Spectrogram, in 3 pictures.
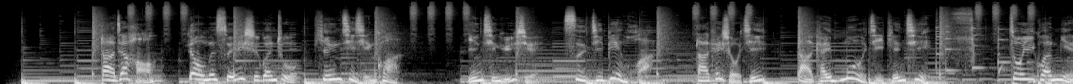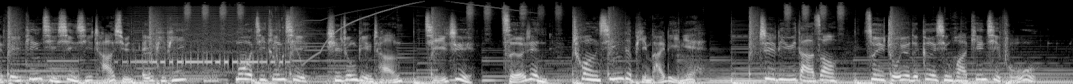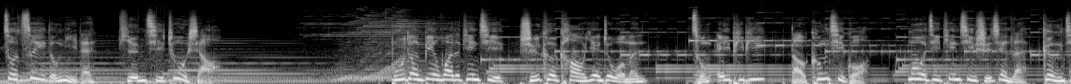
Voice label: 男国 宣传片 病毒; 飞碟说APP墨迹天气

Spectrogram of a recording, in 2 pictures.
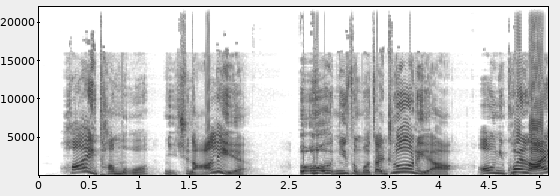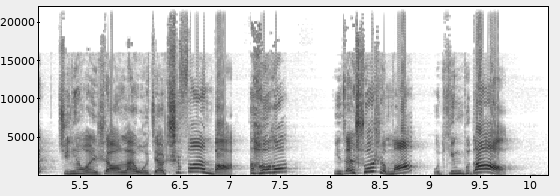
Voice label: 动画 童声 男童

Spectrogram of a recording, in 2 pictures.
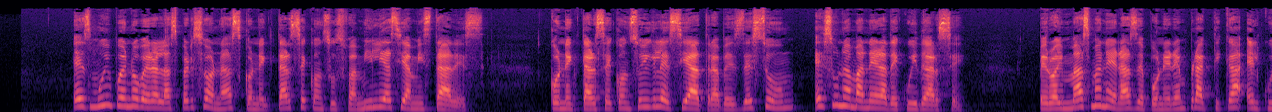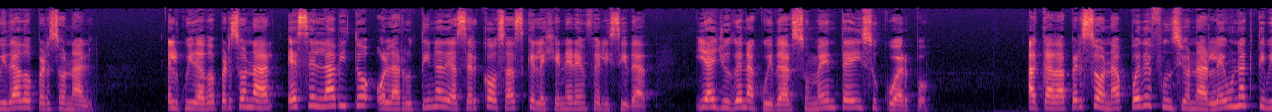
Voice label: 西班牙语女 外语 小语种

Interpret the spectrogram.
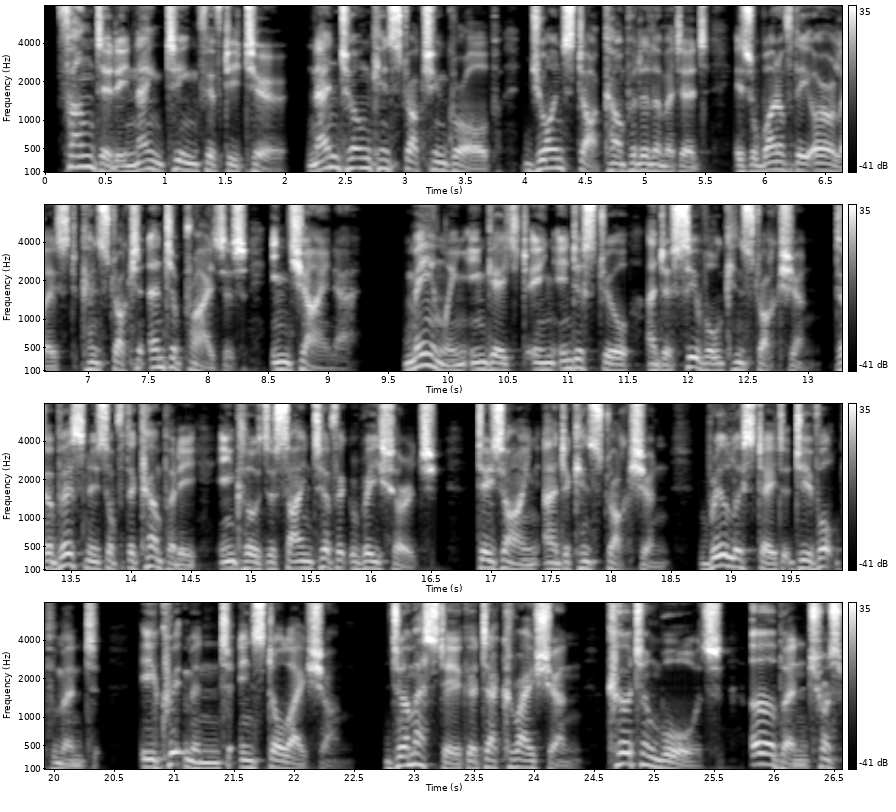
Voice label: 男英 外语 国内英语 宣传片 大气; 宣传片南通建设

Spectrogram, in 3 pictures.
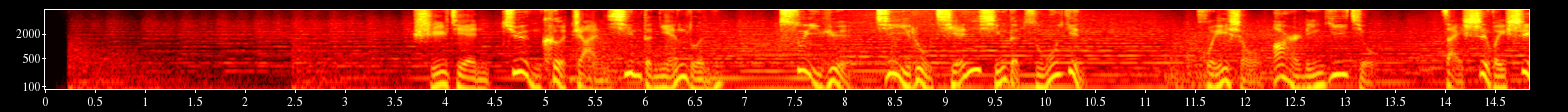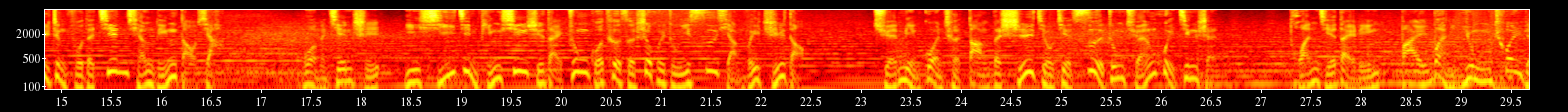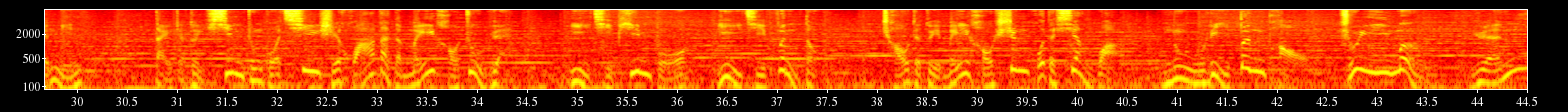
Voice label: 宣传片 城市 宣传片 激情, 男; 重庆永川区

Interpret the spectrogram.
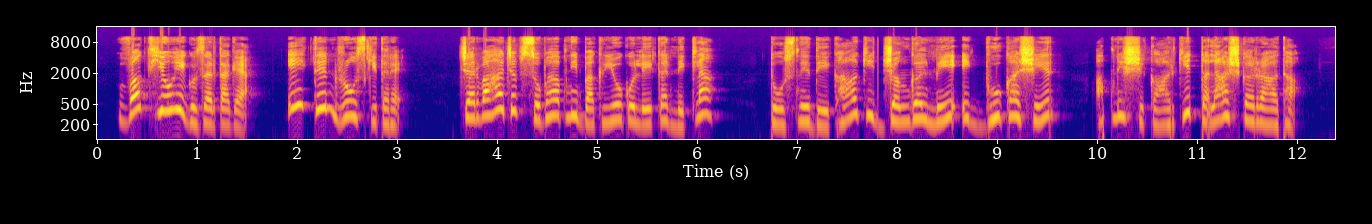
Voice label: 印度语女 外语 小语种

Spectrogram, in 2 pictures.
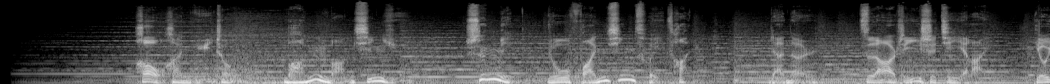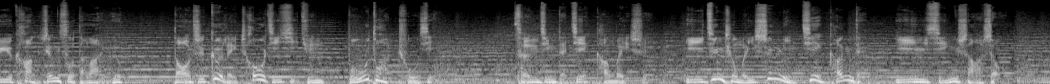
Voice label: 男国 宣传片 企业 大气; 公司形象片

